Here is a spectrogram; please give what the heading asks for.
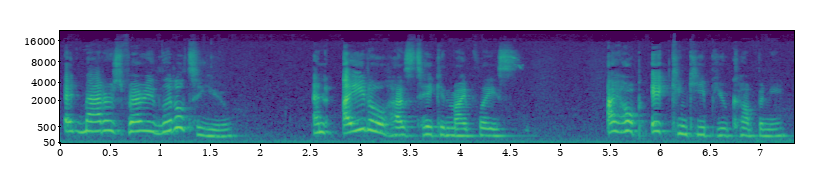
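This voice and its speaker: Casting: actress as a wounded young fiancée, extremely high voice, gentle audio-play delivery. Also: female voice, expressive, normal speed. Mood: hurt, resigned. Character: hurt young fiancée, gently breaking off her engagement. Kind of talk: radio drama acting.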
